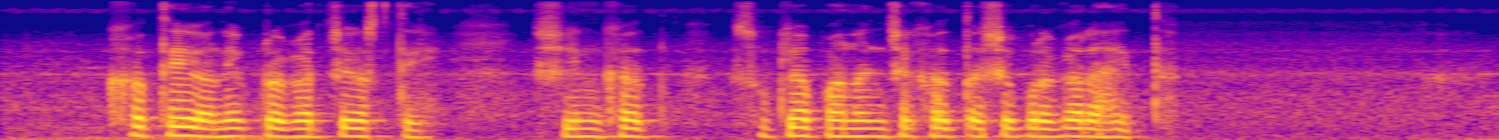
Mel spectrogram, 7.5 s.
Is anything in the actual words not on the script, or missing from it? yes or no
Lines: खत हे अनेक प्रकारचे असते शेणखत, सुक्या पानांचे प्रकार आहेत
yes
